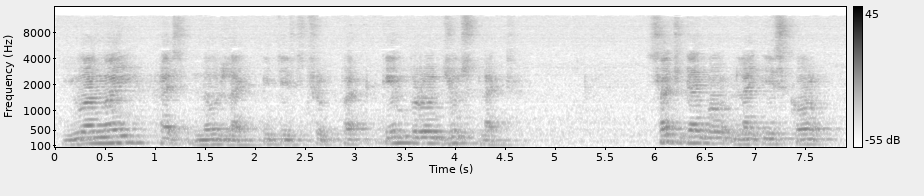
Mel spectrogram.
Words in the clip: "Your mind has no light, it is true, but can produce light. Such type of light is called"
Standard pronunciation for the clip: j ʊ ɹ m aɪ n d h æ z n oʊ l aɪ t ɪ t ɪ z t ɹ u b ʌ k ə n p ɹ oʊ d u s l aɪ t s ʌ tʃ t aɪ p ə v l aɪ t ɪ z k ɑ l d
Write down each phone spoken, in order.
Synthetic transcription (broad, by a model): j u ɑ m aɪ h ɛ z n oʊ l aɪ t ɪ t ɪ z t ɹ u b ʌ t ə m p ɹ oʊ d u s l aɪ t s ʌ tʃ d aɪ b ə l aɪ t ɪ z k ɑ l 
